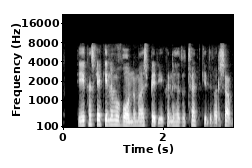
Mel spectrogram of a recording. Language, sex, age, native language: Icelandic, male, 40-49, Icelandic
